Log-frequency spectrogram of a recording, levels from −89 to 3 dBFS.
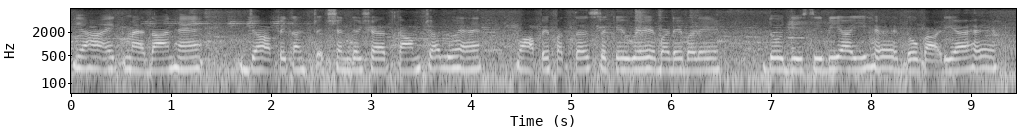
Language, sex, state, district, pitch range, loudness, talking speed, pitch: Hindi, female, Odisha, Malkangiri, 215-230 Hz, -13 LUFS, 165 wpm, 220 Hz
